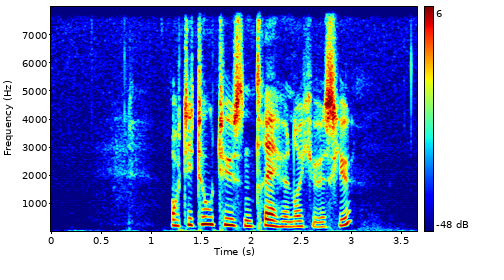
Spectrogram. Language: Norwegian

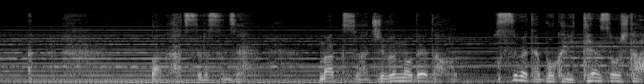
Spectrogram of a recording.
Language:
Japanese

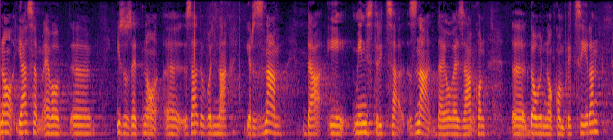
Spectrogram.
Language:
Croatian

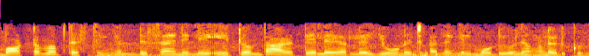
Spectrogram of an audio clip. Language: Malayalam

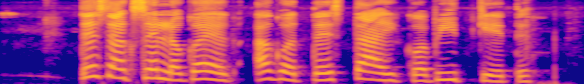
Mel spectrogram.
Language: Kalenjin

